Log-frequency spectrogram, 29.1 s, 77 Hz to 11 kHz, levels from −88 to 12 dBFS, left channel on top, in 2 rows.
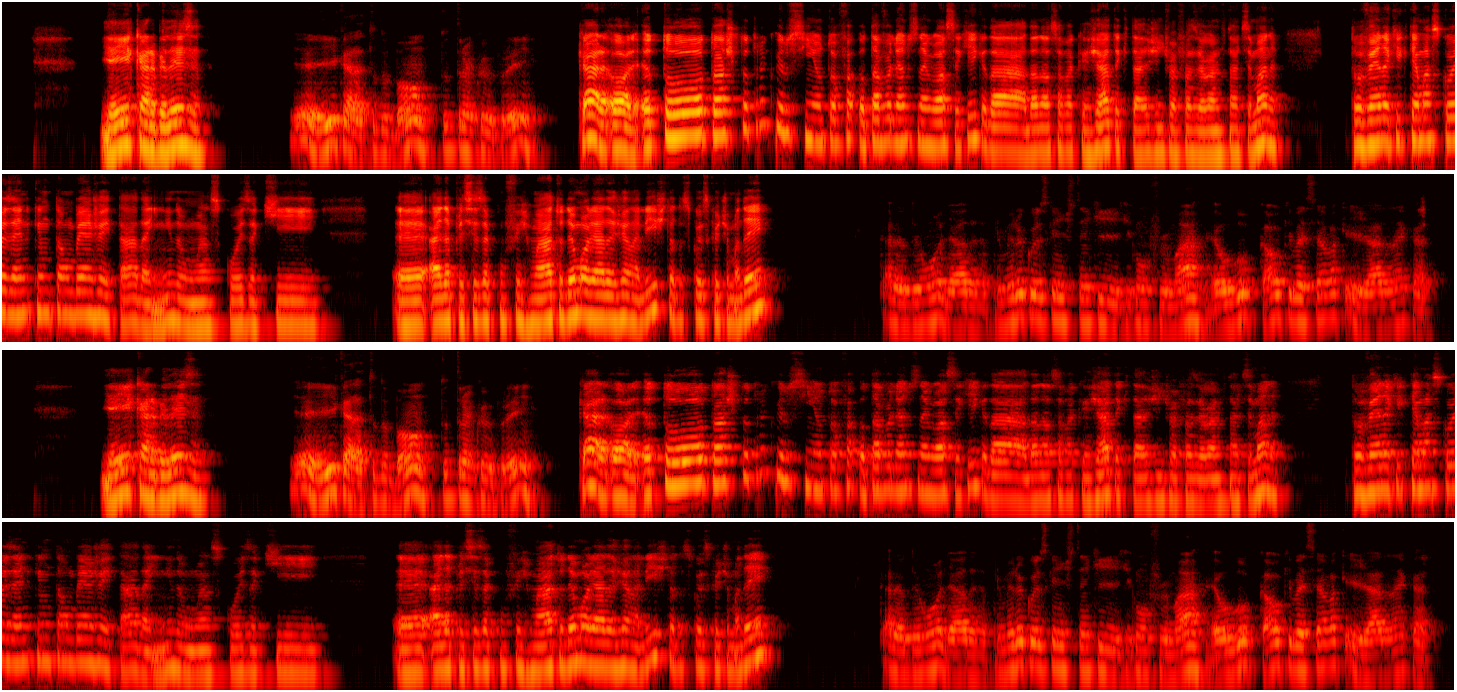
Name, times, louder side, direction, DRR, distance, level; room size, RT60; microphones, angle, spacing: voice 1, 1.0-2.0 5.8-12.8 13.5-17.7 18.4-22.2, left 6 dB, 85° left, 0.4 m, -32 dB
voice 2, 2.9-5.4 23.3-28.8, equal, 10° right, 0.6 m, -40 dB
3.8 x 3.5 x 3.8 m
head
